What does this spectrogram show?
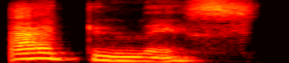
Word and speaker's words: Agnes: En latín, en Inés se pronuncia Agnes y Santa Inés es una de las mártires más veneradas de la Iglesia primitiva.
